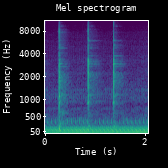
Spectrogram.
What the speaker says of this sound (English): So then nice big heavy hammer, so this is a copper hide number 3 Thor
